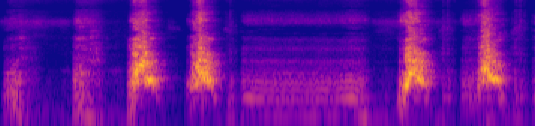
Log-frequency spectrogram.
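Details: Golden Retriever barking with excitement as treats are about to be given, kept waiting by its owner; softer yips, then two loud barks, a low droning growl-like hum, and two more loud barks.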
